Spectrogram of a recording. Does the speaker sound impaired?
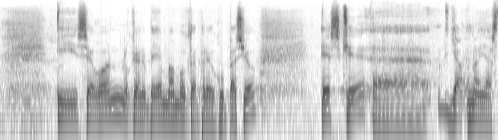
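No.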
